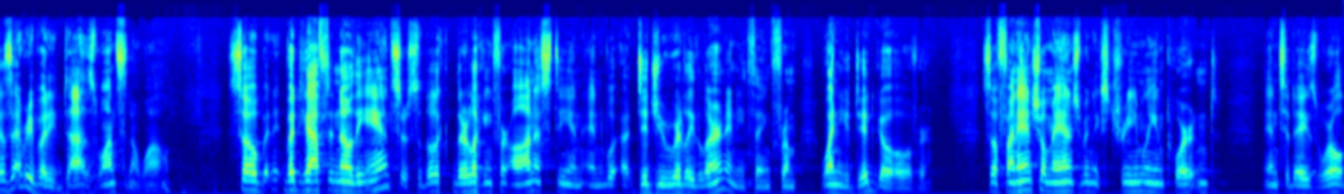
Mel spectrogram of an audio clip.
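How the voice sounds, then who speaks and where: Talking at a fairly quick pace, a man of medium pitch shows ordinary pitch variation and big swings in loudness. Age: 60s. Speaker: tennis club director and executive recruiter. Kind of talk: conference presentation. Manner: halting, many repetitions.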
